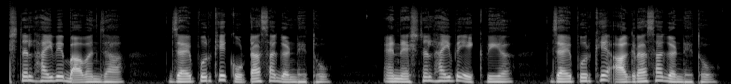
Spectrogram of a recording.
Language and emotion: Sindhi, neutral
